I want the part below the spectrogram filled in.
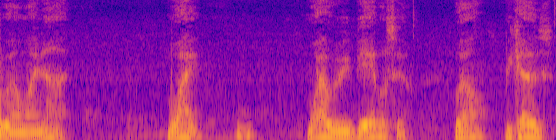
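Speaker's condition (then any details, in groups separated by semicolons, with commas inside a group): Parkinson's disease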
